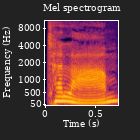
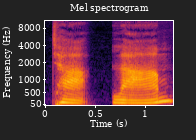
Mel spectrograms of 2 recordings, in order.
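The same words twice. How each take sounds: First: Said in the usual way. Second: ฉะ short, a pause, then หลาม; pronounced ฉะ-หลาม. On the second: Shown as a demonstration. Teacher breaks ฉลาม into ฉะ and หลาม for students. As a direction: split it as ฉะ ... หลาม. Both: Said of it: "ออกเสียงว่า".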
